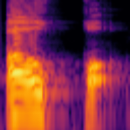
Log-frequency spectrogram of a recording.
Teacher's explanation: Huruf Qaf ni datang daripada pangkal lidah.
